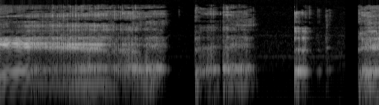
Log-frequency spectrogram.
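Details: Burp compilation: one long, loud, drawn-out burp followed by several shorter burps; belching.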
